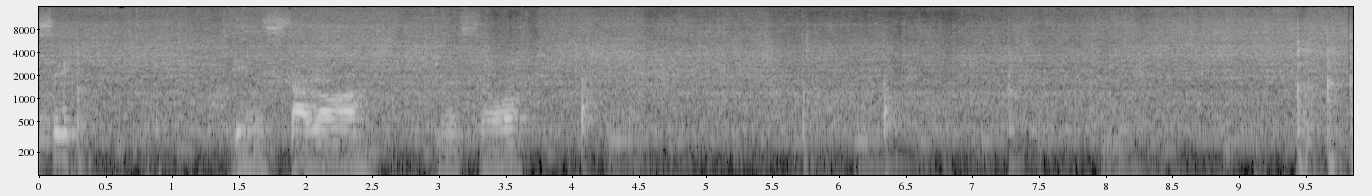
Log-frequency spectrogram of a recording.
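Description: A wooden spoon stirs and scrapes through thick food in a pot.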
